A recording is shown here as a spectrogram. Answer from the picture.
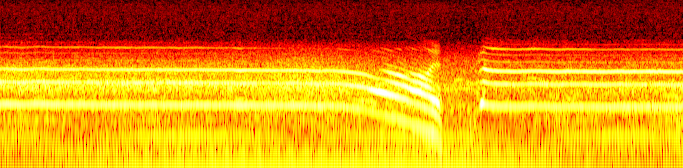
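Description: A Spanish-language football commentator's long drawn-out goal cry, "Gooool!", held on one note for about five seconds and falling away at the end. After a short breath, a second long held cry starts about six seconds in.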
